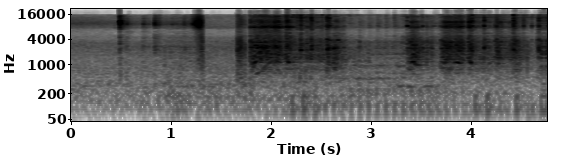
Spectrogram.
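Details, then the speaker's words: TVS Ntorq scooter after CVT clutch cleaning and refit, cover off: engine fires and revs in short bursts, belt tension neither too tight nor loose, no judder or rattle; clutch working properly. "हमने start किया आप देख सकते belt जो है ज्यादा tight भी नहीं है और ज्यादा लूज भी नहीं है अपने पोजीशन में जो है दोस्तों आ चुका है और क्लच हमारा प्रॉपर वर्किंग हो रहा है"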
